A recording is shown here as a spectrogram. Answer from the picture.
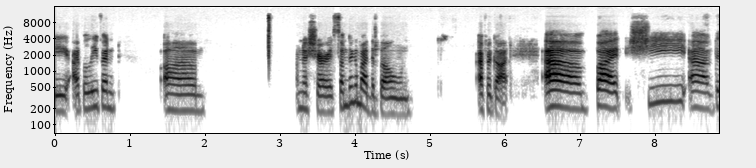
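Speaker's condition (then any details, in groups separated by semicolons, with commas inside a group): No condition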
